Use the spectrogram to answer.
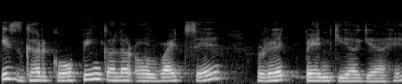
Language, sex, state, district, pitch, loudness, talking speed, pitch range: Hindi, female, Arunachal Pradesh, Longding, 175 Hz, -15 LUFS, 195 wpm, 165-190 Hz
